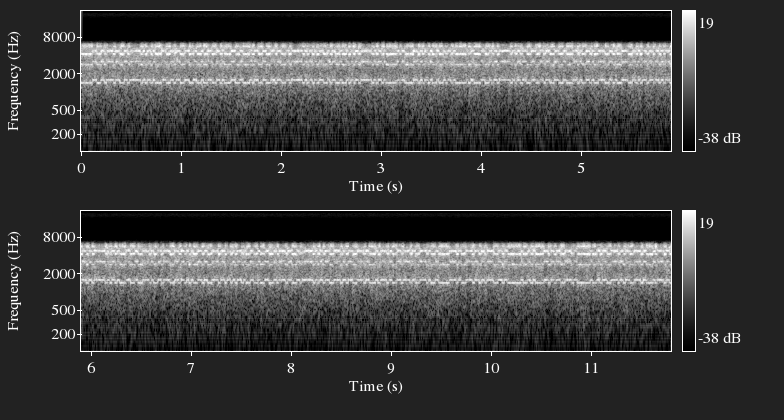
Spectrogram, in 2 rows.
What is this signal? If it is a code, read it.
Two-tone teleprinter signal, about 170 Hz shift.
